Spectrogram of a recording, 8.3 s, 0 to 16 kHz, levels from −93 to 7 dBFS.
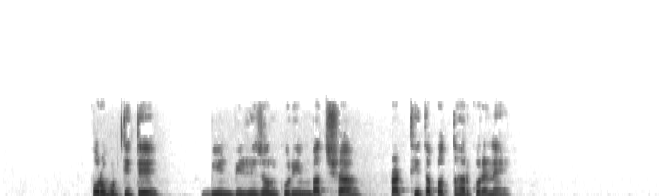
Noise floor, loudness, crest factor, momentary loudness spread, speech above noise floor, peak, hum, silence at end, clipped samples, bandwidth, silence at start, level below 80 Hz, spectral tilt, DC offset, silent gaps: -88 dBFS; -18 LUFS; 18 dB; 9 LU; 70 dB; -2 dBFS; none; 1.95 s; under 0.1%; 7.8 kHz; 1.15 s; -58 dBFS; -5.5 dB/octave; under 0.1%; none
